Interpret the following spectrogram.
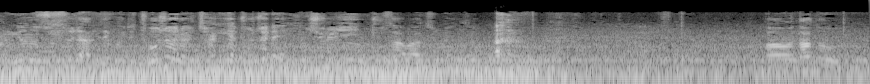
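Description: Steady low rumble of a car's road and engine noise heard from inside the cabin while driving, easing a little about four seconds in, with faint voices over it.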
